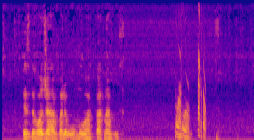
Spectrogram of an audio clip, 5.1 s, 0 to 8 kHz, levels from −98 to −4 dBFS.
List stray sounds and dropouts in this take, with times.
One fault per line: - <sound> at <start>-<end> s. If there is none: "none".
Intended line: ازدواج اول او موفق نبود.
- chirp at 3.5-4.1 s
